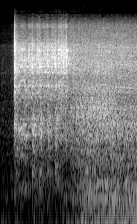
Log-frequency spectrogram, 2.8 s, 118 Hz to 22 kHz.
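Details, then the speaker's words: 2005 Chevy Colorado with replacement junkyard engine and reinstalled cam, first start after reassembly; cranks briefly, catches at once and settles to steady even idle, no misfire; normal engine start. "yeah baby that's what i'm talking about who's burning like a kid man this nice primer finally hear this thing run finally man look at that sounds awesome right there"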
